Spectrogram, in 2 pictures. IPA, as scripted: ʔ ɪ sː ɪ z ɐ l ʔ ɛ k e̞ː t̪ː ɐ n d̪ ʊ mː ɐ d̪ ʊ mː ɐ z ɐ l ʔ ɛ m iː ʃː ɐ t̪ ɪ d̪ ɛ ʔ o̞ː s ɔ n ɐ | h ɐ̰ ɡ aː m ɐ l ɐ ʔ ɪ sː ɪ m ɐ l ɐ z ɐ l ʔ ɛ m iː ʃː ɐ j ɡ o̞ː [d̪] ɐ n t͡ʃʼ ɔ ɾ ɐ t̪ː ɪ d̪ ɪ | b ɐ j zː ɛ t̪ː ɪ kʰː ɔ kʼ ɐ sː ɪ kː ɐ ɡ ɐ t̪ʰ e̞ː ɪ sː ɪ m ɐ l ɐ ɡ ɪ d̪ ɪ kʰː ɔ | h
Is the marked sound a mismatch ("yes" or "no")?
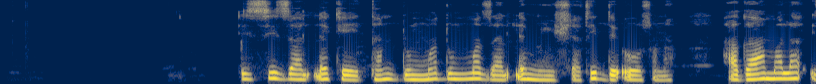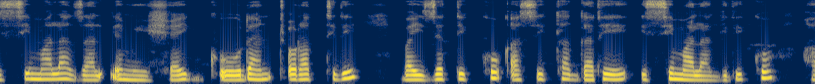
no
